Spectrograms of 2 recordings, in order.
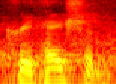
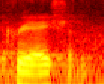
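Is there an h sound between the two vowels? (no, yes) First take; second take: yes; no. First: An h sound is added between the vowels. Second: The two vowels are joined without an h. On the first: "a lot of people say creation, just to make it clear that there's an extra letter" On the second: "We don't add the H"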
